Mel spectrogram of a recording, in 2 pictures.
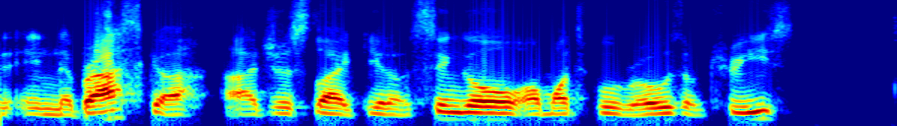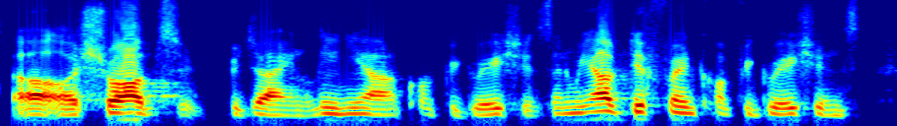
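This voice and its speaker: A man with a dark, mellow, medium-pitched voice talks fairly quickly in a monotone, flat manner. His loudness swings widely, and the sound is dry and close with no echo. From Ghana. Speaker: assistant professor of natural resources. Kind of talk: academic seminar talk.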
